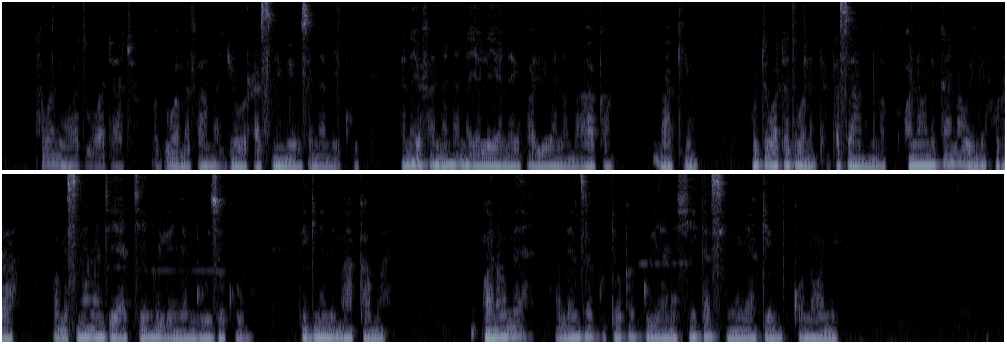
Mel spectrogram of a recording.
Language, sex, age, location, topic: Swahili, male, 18-24, Nakuru, government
